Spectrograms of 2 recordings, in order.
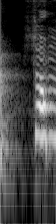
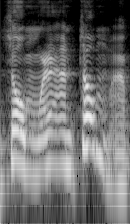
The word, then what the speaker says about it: ส้ม: ฮ่อ น ฮาก าก ส้ม เห ม ไ กง ไ กง สะกด ตมะ เห็น มั้ จะ อ่าน สม ก็ ได้ อ่าน ส้ม ก็ ได้ อ่าน ส้ม กรณี นี้ อ่าน ว่า ส้ม ก็ าก ส้ม อัน นี้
